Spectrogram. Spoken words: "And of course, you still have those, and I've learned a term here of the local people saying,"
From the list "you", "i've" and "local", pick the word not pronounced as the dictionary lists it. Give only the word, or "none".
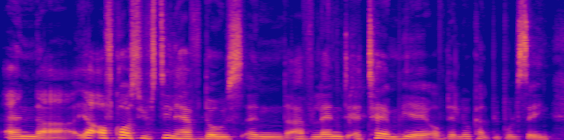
none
